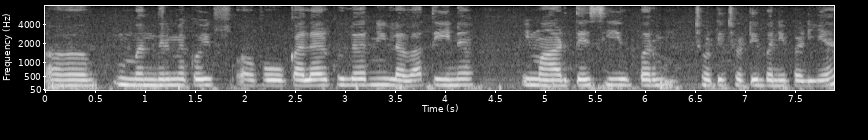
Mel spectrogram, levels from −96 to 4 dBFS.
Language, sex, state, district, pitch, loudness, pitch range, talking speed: Hindi, female, Chandigarh, Chandigarh, 200 Hz, -13 LUFS, 195-210 Hz, 135 wpm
